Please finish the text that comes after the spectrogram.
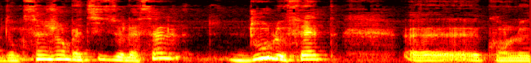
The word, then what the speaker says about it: Salle: Ça s'écrit pas pareil, Saint Jean-Baptiste de la Salle, c'est comme une salle, et SA2LE.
